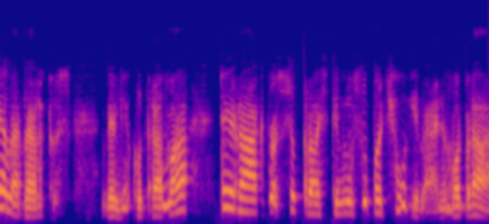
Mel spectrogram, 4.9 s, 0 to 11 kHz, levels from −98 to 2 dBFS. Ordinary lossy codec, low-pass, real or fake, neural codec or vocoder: MP3, 96 kbps; 7.2 kHz; fake; codec, 16 kHz, 1 kbps, FreqCodec, larger model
